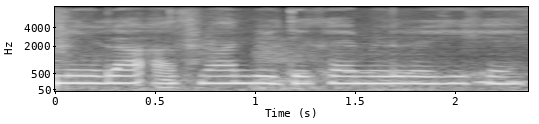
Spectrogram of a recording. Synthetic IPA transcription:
meːlaʔa̰ːsmaːnbʱid̪eːkʰaːemɪlɾɐɦihɛː

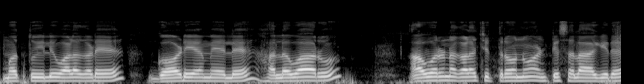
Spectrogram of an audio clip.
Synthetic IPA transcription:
mɐt̪ːuilːiɔɭɐɡɐɽe̞ɐ | ɡaːɽijɐme̞ːle̞ɦɐlɐʋaːɾu | ɐʋɐɾɐɳɐɡɐɭɐt͡ʃit̪ɾɐʋɐnːuɐɳʈisɐlaːɡid̪e

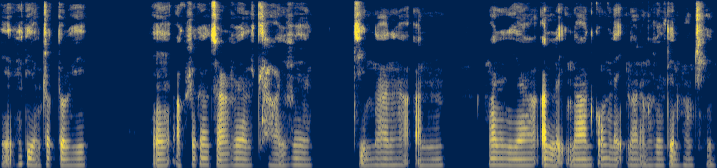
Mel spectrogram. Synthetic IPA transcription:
ḛthid̪iəŋtrak̚t̪ɔrhiː | ʔak̚rikɐlsarvɛlt͡ɬʰaːjvɛl | t͡sḭnːana̰ʔɐ̰n | m̥ananiaʔɐ̰nlḛjnaːnkɔŋlḛjnaːɾa̰ŋvɛlt̪ɛnm̥aŋtʰin

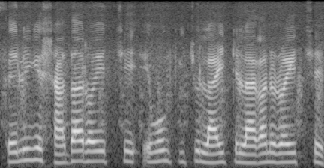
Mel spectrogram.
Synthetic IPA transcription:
seliŋeʃad̪ʱaɾɔet͡ɕʰeḛboŋkit͡ɕʰulajʈlaɡanoɾɔet͡ɕʰe

